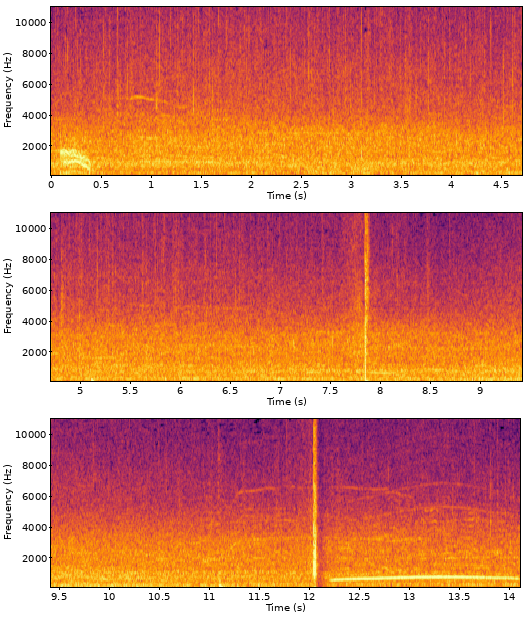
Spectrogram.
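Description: A crowd murmurs in a large stadium.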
